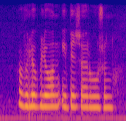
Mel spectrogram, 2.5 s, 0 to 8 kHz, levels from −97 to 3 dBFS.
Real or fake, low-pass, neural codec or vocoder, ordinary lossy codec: real; 7.2 kHz; none; AAC, 48 kbps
